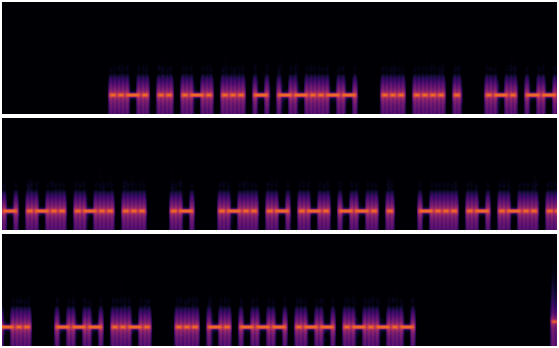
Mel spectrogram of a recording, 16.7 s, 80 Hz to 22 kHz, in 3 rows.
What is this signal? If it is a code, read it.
Morse code, heard as a keyed tone, about 30 wpm, 700 Hz. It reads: FIRST, SHE ROLLS A LARGE BALL OF SNOW.
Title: Easy Phrases 30wpm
